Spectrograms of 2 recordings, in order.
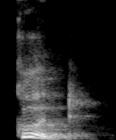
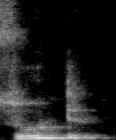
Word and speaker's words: could: c-o-u-l-d be pronounced as sud even i if you look at the l is silent right so s c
